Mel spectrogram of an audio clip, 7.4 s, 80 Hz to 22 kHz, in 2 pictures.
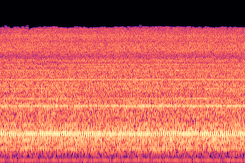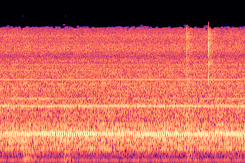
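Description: A BGA rework station blowing hot air while heating to 210 Celsius, a steady unbroken fan hiss and hum, moderately loud and constant throughout with a few faint clicks.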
